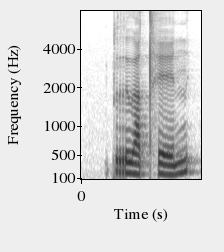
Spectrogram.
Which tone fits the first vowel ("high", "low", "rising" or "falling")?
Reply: low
